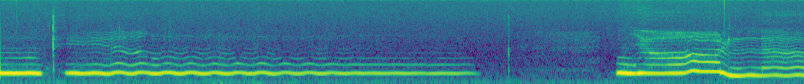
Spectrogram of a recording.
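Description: Soundtrack music: a wordless voice humming long held notes with a wide vibrato. It breaks off for about a second midway, then comes back with a note that lifts and steps down to a lower one near the end.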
